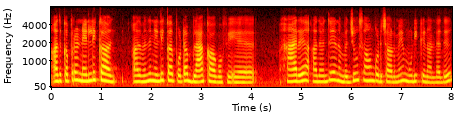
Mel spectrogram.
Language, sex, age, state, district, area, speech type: Tamil, female, 18-30, Tamil Nadu, Viluppuram, rural, spontaneous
